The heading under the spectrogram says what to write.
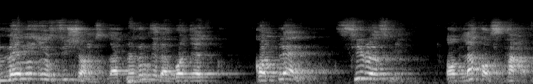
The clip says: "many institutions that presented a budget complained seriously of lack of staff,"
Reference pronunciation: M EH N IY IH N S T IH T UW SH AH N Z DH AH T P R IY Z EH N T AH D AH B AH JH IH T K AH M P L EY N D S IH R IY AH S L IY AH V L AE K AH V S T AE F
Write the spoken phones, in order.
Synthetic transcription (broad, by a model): M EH N IY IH N S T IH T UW SH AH N S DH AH T P R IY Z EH N T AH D AH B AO JH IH T K AH M P L EY N D S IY R IY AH S L IY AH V L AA K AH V S T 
